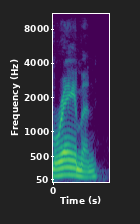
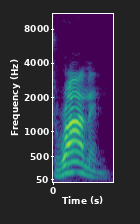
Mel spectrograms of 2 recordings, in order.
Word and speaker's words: ramen: Door Dash is on its way to deliver some Raymen, and I don't want to spill any around the pyramid floors. Uh, it it's pronounced ramen.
